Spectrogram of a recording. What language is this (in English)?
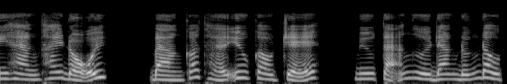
Vietnamese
